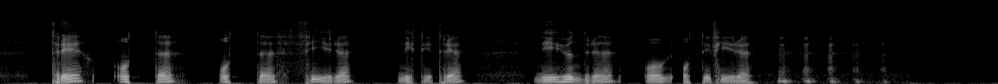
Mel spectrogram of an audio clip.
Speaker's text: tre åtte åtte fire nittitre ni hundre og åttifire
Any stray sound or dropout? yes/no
yes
